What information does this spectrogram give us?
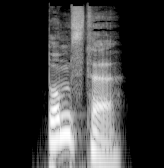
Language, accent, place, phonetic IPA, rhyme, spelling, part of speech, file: German, Germany, Berlin, [ˈbʊmstə], -ʊmstə, bumste, verb, De-bumste.ogg
- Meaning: inflection of bumsen: 1. first/third-person singular preterite 2. first/third-person singular subjunctive II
